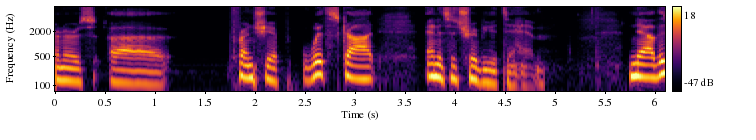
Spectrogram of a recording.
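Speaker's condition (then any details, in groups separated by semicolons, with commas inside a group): No condition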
